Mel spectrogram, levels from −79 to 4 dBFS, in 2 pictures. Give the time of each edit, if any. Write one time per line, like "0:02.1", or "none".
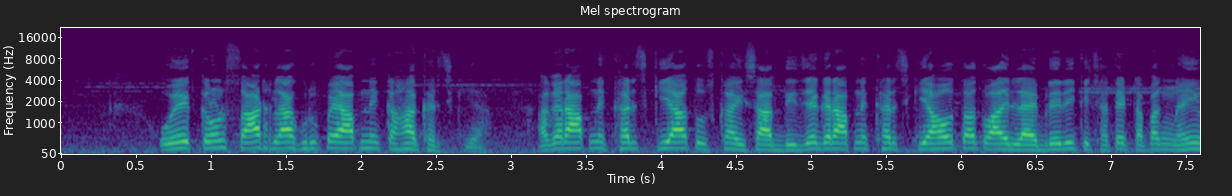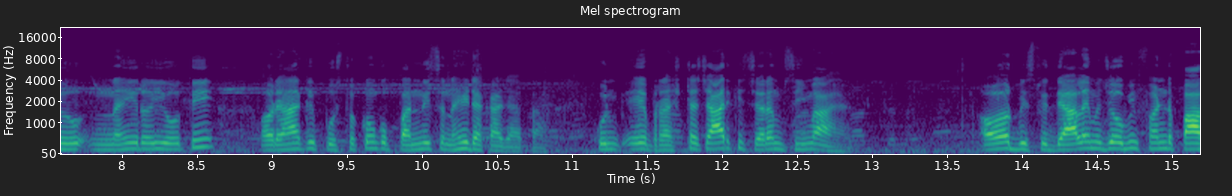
none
